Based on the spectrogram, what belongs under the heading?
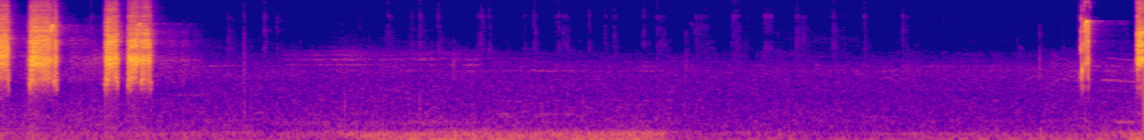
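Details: Black francolin (kala teetar) calling: three loud, harsh, rasping broadband notes in quick succession at the start, a quiet stretch with low rumbling noise, then two more harsh notes at the end.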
